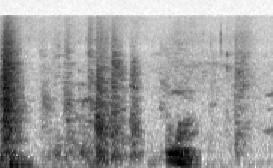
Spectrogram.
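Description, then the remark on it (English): A dog that sounds sick makes rough, labored panting and gagging noises in a few irregular breathy bursts, ending in a lower, throaty heave, fairly quiet and somewhat in the background. “Does it sound like we have a sick dog in the background?”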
